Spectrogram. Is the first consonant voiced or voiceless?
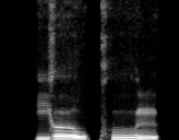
voiced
